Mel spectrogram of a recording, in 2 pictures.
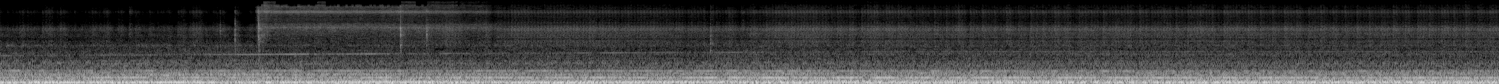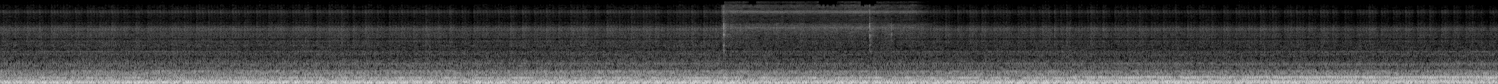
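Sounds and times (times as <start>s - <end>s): diesel locomotive engine rumbling: 0.0s - 29.9s.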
